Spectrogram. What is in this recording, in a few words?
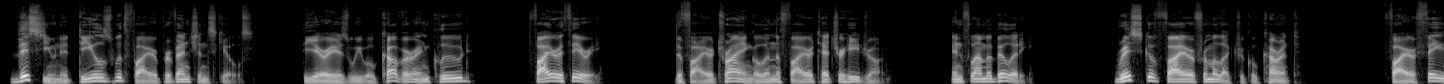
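American elearning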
